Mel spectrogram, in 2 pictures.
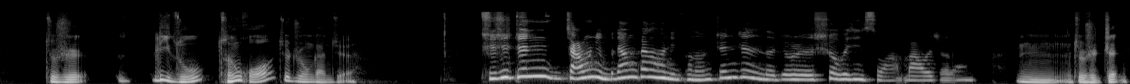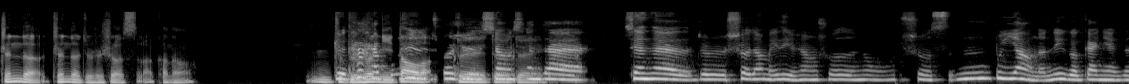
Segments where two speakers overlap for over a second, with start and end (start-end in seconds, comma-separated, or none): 14.6-16.8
